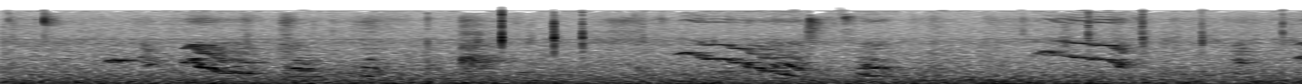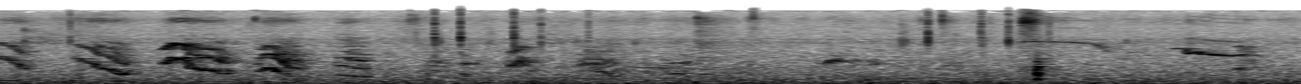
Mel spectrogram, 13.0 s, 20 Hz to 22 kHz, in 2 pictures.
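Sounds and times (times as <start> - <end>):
puppies whimpering and yipping: 0.5 - 2.0, 3.4 - 4.5, 5.2 - 11.0, 11.7 - 13.0.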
